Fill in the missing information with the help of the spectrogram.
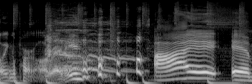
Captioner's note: laughing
